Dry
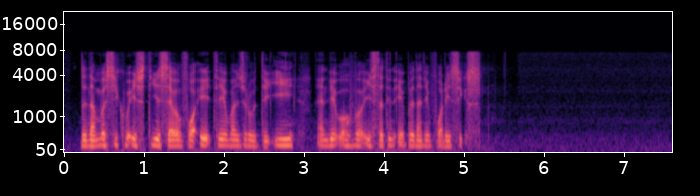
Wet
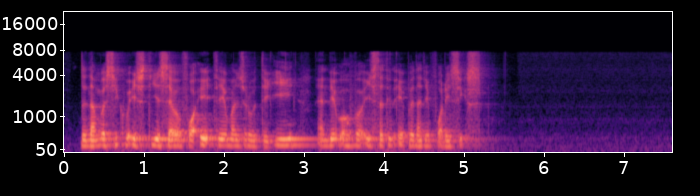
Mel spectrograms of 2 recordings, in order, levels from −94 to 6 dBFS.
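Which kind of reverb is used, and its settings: FDN reverb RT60 0.8 s, low-frequency decay 1.35×, high-frequency decay 0.7×, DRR 10.5 dB; trim +4 dB

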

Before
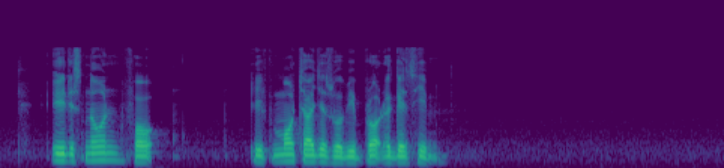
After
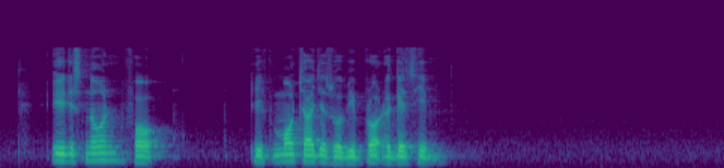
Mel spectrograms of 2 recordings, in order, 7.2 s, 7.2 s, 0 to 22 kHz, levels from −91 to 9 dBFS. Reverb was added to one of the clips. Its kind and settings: Schroeder reverb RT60 0.57 s, combs from 29 ms, DRR 17 dB

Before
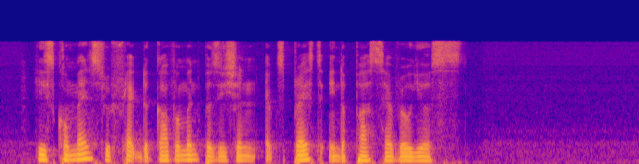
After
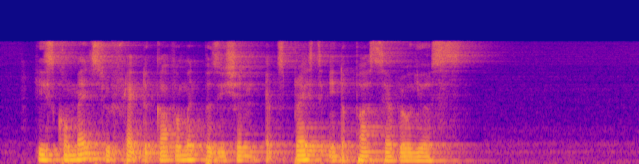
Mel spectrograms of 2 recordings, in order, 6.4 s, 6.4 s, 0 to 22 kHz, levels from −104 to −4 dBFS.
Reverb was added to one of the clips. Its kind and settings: FDN reverb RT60 1.2 s, low-frequency decay 1×, high-frequency decay 0.9×, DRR 5 dB; trim +1 dB

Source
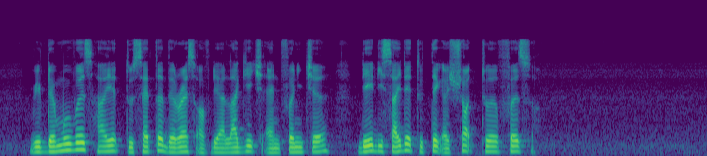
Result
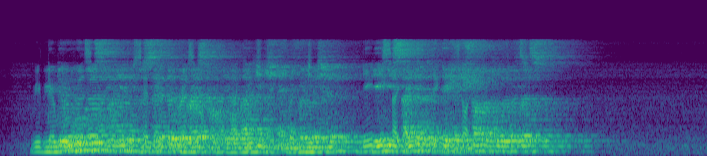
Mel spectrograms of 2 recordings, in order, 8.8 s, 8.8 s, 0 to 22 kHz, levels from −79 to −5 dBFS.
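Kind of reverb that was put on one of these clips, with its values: plate-style reverb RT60 1.9 s, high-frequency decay 0.85×, pre-delay 105 ms, DRR -8 dB; trim -4.5 dB

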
